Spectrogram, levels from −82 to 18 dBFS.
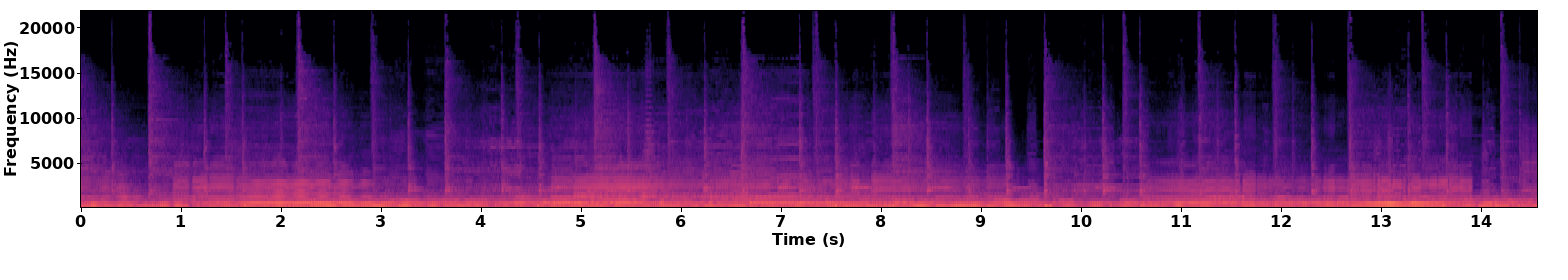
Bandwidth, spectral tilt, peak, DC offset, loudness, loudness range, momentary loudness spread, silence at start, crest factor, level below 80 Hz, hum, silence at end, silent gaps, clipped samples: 19 kHz; -6 dB/octave; -4 dBFS; under 0.1%; -19 LUFS; 2 LU; 5 LU; 0 s; 16 dB; -28 dBFS; none; 0 s; none; under 0.1%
